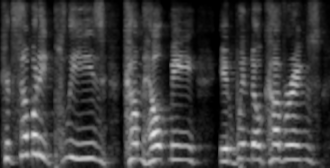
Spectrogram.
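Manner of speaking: high-pitched imitation of a flustered clerk; store intercom plea. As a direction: call plaintively over the store intercom. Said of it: "on the little, like, intercom".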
